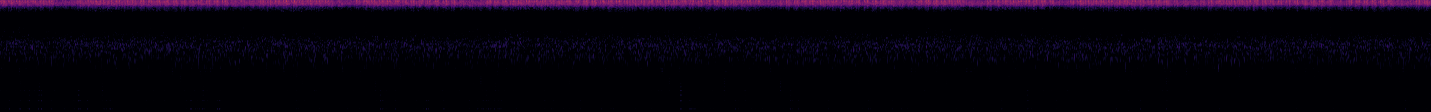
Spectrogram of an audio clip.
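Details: Crickets, males chirping by stridulation, rubbing one wing over a toothed vein on the other; a steady, shrill high-pitched trill runs without pause throughout, with a faint soft hiss beneath and no other sounds.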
